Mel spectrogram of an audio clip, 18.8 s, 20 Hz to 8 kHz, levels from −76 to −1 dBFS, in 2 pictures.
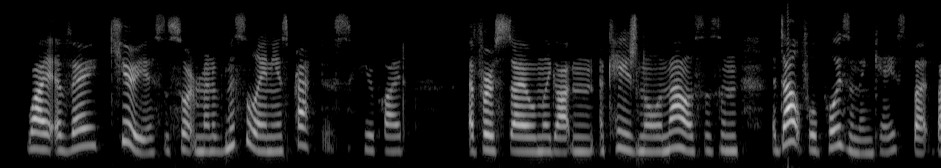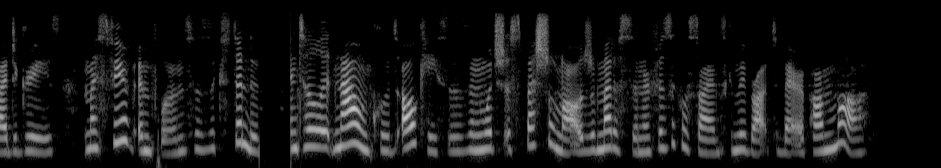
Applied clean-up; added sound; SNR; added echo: none; none; none; none.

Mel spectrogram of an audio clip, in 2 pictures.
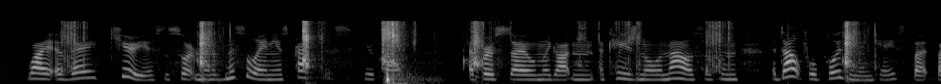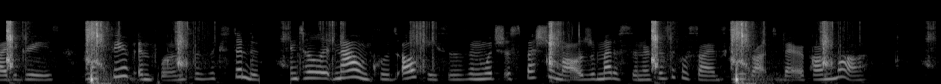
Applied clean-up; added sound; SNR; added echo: none; Chewing, mastication; -3 dB; none.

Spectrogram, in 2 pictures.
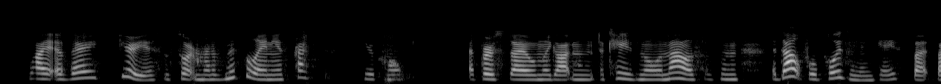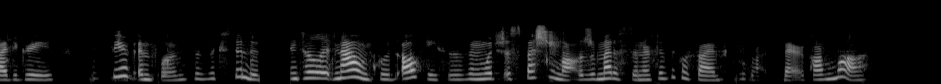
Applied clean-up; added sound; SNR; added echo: neural mask model DeepFilterNet 3.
